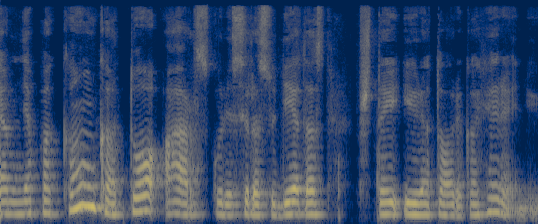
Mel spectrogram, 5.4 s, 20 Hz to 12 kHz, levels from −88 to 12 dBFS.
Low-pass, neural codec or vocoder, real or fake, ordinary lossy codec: 10.8 kHz; none; real; AAC, 48 kbps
